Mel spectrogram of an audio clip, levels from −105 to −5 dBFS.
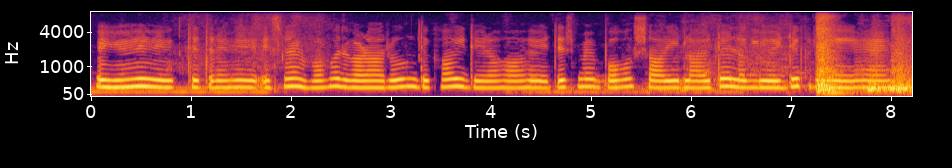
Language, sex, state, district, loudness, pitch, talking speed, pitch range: Hindi, female, Madhya Pradesh, Bhopal, -18 LUFS, 210 Hz, 155 wpm, 205-230 Hz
